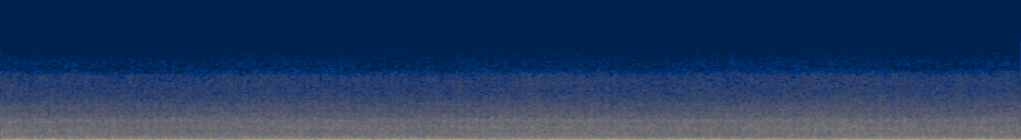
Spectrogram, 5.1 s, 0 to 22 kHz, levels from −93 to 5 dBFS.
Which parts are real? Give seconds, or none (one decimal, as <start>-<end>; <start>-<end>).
0.0-5.1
